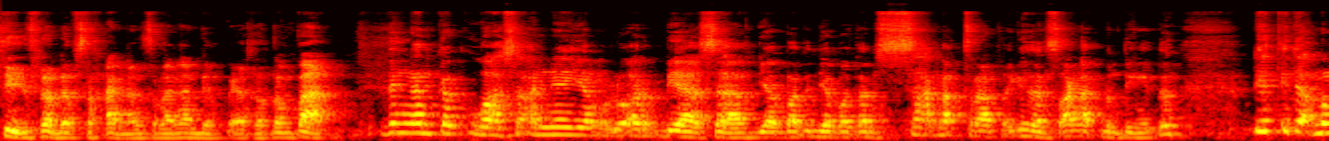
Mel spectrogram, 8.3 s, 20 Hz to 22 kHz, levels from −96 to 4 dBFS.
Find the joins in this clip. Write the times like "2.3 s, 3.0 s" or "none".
2.3 s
